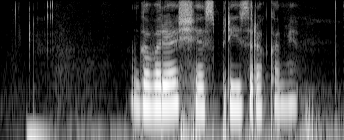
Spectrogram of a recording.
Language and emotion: Russian, neutral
